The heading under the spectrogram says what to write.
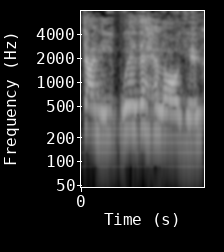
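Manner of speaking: put-on scream, only sketched, mild and toned down. Retelling leaving phone messages for someone gone: imitating own past screaming. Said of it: "I was screaming".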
